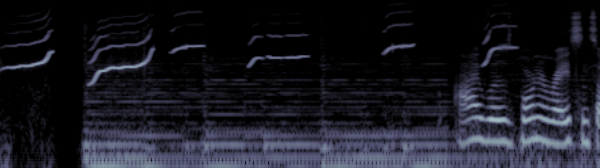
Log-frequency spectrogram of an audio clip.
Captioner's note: whistling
